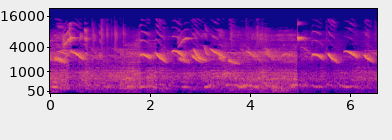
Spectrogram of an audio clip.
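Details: A kept green-winged saltator sings fast, a steady run of loud downward-slurred whistles with brief gaps, while sharp high chirps from other birds and a low hum continue behind it.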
